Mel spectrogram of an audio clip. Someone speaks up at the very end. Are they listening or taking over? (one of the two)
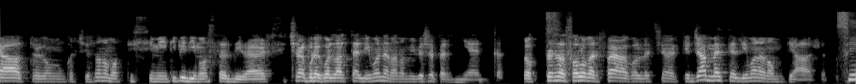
taking over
